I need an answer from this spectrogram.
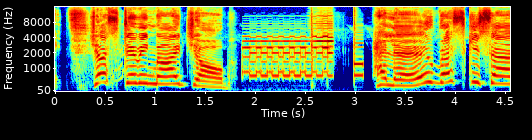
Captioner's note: phone ringing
